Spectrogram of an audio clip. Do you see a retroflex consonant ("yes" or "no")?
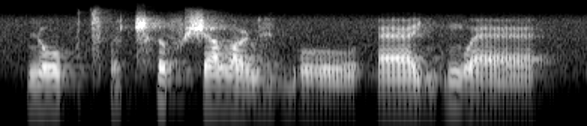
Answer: yes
